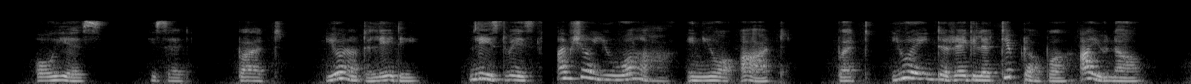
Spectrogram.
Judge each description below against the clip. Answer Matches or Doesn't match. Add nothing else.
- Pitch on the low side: Doesn't match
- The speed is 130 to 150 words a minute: Matches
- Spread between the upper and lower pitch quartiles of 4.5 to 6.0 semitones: Matches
